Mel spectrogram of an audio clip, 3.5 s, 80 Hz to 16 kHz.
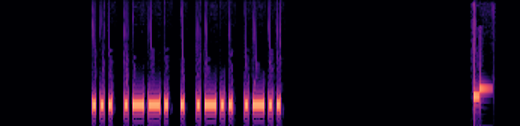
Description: Morse code, heard as a keyed tone, about 44 wpm, 700 Hz. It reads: SPELL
